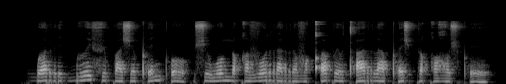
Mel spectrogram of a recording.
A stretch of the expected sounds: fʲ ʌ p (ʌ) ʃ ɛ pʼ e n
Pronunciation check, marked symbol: incorrect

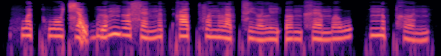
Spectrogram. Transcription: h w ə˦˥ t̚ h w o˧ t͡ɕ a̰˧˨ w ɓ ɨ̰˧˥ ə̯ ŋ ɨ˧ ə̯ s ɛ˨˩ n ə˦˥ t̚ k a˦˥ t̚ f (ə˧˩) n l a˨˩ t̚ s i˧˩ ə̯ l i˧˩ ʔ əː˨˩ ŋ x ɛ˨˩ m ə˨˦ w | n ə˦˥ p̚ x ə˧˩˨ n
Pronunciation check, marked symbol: incorrect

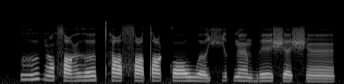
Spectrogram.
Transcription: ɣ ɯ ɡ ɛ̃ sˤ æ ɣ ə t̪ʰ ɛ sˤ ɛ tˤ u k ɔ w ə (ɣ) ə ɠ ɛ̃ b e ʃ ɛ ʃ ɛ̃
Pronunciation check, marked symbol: incorrect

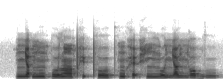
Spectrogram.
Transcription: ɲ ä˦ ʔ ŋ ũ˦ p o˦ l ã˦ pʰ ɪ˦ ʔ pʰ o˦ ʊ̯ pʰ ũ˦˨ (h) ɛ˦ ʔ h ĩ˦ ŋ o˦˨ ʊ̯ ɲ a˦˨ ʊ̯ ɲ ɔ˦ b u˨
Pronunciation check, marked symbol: correct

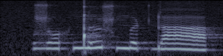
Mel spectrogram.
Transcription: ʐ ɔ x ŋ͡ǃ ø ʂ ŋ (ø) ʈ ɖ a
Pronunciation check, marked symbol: incorrect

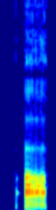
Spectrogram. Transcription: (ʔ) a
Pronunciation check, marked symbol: correct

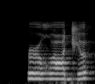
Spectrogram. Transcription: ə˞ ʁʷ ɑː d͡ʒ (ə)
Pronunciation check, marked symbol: correct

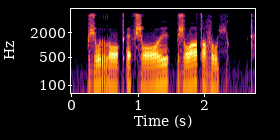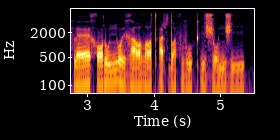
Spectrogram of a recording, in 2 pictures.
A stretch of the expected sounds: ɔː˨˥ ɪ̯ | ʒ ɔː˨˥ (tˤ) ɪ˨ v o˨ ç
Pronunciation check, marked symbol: correct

